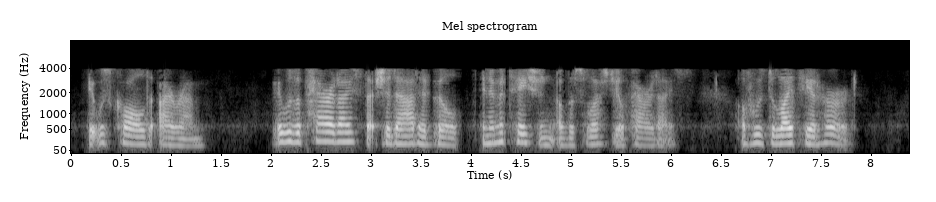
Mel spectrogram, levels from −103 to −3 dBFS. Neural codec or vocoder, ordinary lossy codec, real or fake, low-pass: none; AAC, 16 kbps; real; 7.2 kHz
